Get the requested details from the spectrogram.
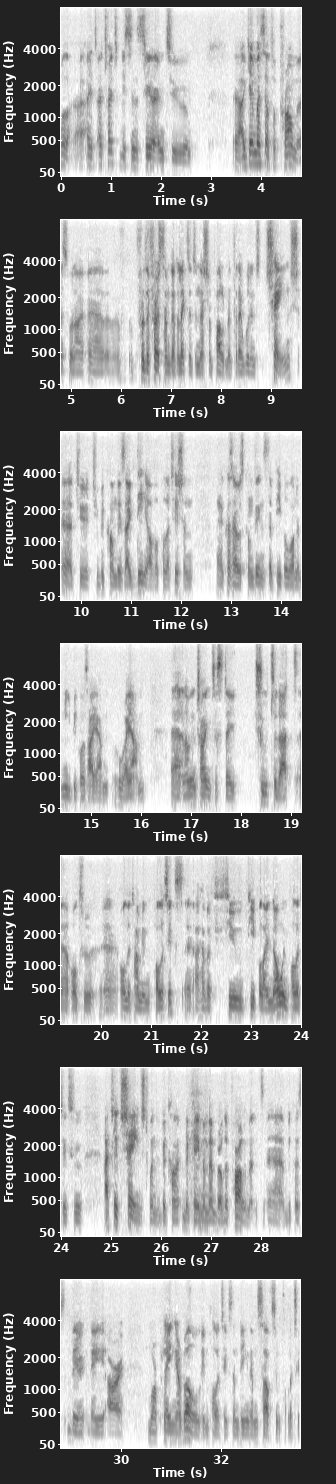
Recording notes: through skype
